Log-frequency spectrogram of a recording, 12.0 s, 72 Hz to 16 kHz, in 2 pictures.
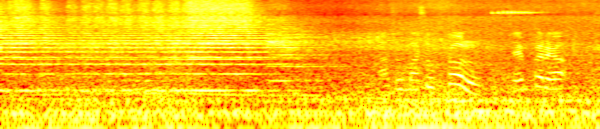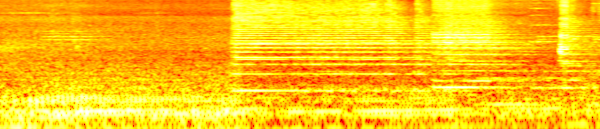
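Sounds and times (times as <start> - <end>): multi-tone bus horn: 0.0 - 3.4, 8.3 - 12.0
bus engine running: 0.0 - 12.0.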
